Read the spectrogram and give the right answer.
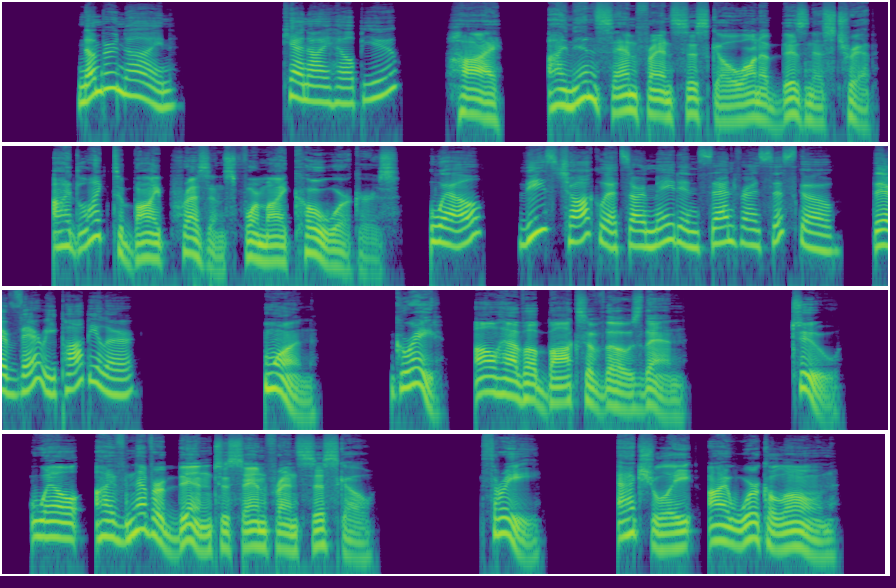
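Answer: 1: Great, I'll have a box of those then.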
